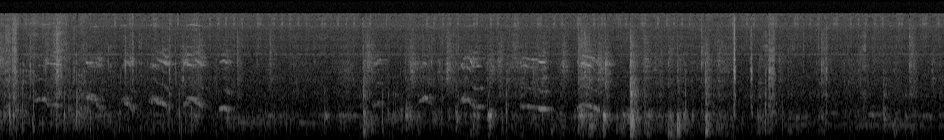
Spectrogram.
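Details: Several Siberian Husky puppies on their first Christmas Eve, indoors, giving soft, short whines and yips that bend up and down, scattered through the clip among small knocks and rustling.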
